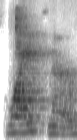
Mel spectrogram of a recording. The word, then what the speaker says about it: Whitener: i'll first start by pronouncing my last name it's whitener with an e and not victory without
